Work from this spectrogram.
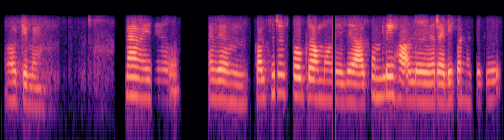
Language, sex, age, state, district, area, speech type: Tamil, female, 18-30, Tamil Nadu, Tiruvallur, urban, conversation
